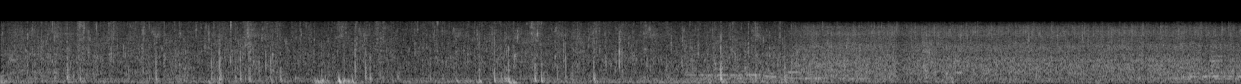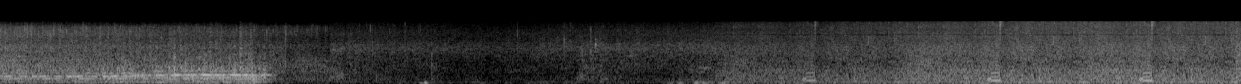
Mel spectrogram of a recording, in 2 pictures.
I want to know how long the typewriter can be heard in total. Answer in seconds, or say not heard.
not heard.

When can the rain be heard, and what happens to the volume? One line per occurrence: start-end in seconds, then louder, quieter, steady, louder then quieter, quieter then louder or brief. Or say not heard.
0.0-24.7 quieter then louder.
